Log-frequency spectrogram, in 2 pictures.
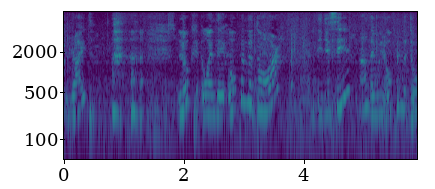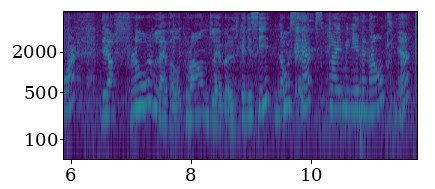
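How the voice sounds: A woman's fairly high voice at a fairly slow pace, with big pitch swings and clear background noise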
